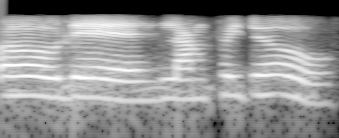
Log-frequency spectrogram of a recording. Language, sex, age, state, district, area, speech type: Bodo, female, 30-45, Assam, Kokrajhar, rural, conversation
